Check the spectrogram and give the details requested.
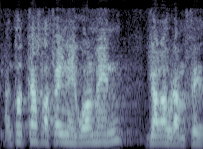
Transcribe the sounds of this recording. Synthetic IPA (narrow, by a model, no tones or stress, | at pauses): ənt̪ot̪̚kazləfɛjnəiɣwalˠmẽn | ʒalawɾaɱfet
